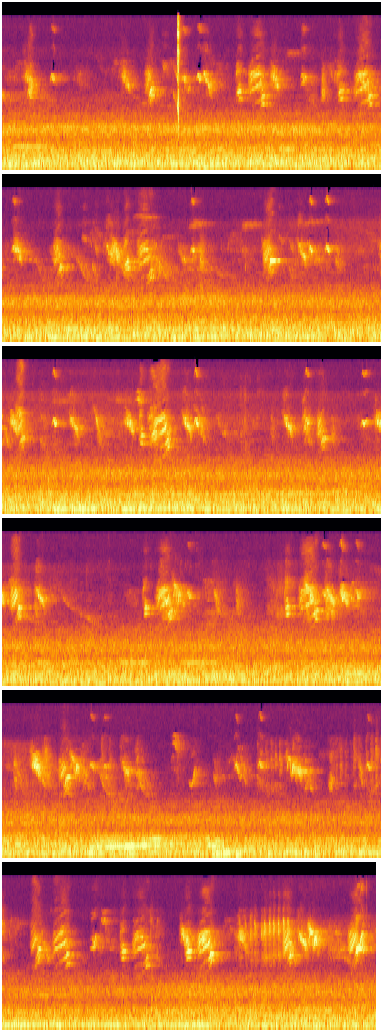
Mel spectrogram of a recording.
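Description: Small songbirds chirping and singing without a break, many short high calls overlapping, over a steady low background noise. There is a sharp click about two seconds in and another near the end.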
